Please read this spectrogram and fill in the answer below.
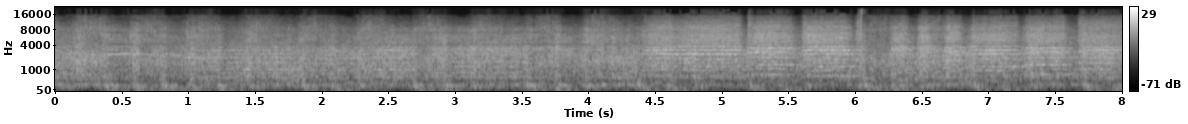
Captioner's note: applause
